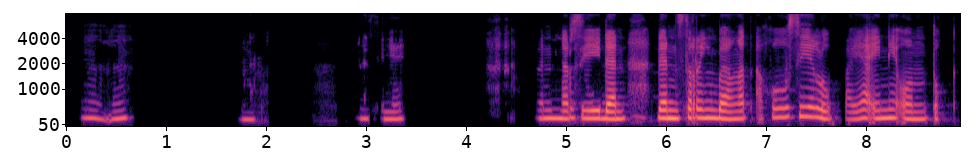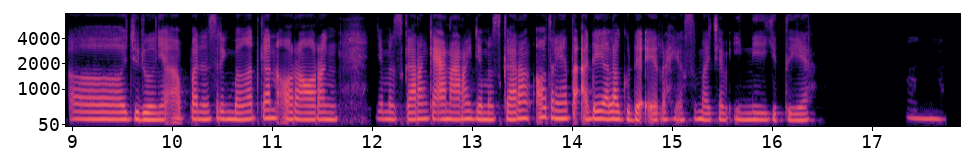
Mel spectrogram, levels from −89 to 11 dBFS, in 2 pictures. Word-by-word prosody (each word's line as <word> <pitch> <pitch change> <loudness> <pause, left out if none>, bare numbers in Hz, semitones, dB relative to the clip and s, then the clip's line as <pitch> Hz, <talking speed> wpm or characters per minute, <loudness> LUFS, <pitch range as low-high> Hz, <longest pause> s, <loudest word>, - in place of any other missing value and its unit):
Mhm. 215 0 -5 1.1
Hmm, 185 -1 -8 1.0
iya 205 -1 -8 0.3
sih. 205 - -7 1.3
Bener 215 0 +2
sih, 215 -1 +3
dan 200 +1 +6 0.3
dan 215 0 +8
sering 225 0 +4
banget 205 0 +4
aku 240 +1 -2
sih 260 +1 +1
lupa 210 -5 0
ya 215 +4 +1
ini 220 +1 +2
untuk, 195 -1 -2
eee, 190 -1 0
judulnya 180 -1 +1
apa 200 - -3
dan 190 0 0
sering 200 -2 -2
banget 195 +2 -1
kan 220 0 +1
orang-orang 185 -1 0 0.3
zaman 195 -2 -4
sekarang 190 +1 -1
kayak 195 -1 +2
anak-anak 195 +1 +1
zaman 185 -1 +1
sekarang, 195 +3 0
oh 250 - -1
ternyata 210 -1 0
ada 200 +2 +1
ya 200 -1 +3
lagu 190 0 0
daerah 185 +1 -2
yang 185 -3 -7
semacam 180 -1 -4
ini 180 -1 -3
gitu 175 +1 -8 0.2
ya. - - -7 1.0
Hmm. 200 -2 -10
195 Hz, 140 wpm, -22 LUFS, 190-215 Hz, 1.3 s, dan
